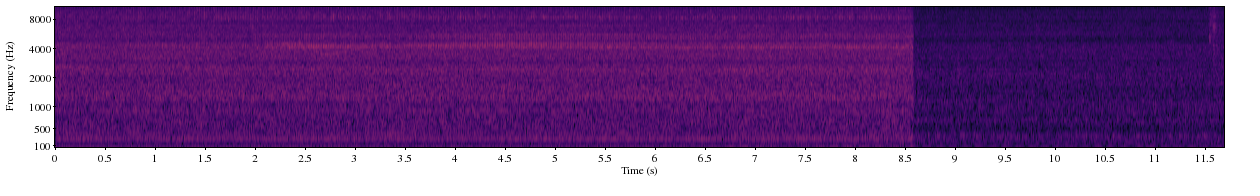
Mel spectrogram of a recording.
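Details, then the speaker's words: 1968 GE Fashionette 6000 air conditioner, cleaned, fan motor lubricated, new filter foam, on low cool: steady low fan rush with a faint constant hum, no rattles or grinding; much quieter than a Porter Cool on low. Normal running. "quiet unload I was surprised it's much quieter than a porter cool on low setting"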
